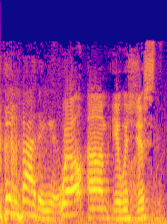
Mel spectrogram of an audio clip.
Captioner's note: laughter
